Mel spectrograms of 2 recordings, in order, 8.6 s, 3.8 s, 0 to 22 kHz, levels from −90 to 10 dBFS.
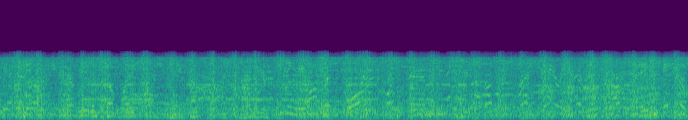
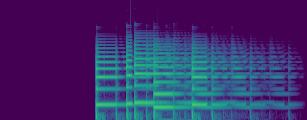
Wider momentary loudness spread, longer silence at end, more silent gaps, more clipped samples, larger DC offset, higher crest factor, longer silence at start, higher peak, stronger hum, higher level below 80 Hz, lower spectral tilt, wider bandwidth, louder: second, 3 LU vs 17 LU; second, 0 s vs 0.3 s; neither; neither; neither; about the same, 16 dB vs 18 dB; second, 0 s vs 1.2 s; first, 0 dBFS vs -6 dBFS; neither; first, -38 dBFS vs -48 dBFS; first, -9.5 dB/octave vs -4 dB/octave; second, 4 kHz vs 10 kHz; first, -15 LUFS vs -20 LUFS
